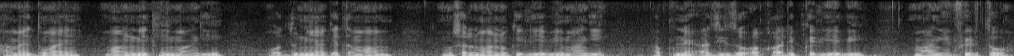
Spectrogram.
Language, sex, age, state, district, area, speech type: Urdu, male, 60+, Delhi, Central Delhi, urban, spontaneous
